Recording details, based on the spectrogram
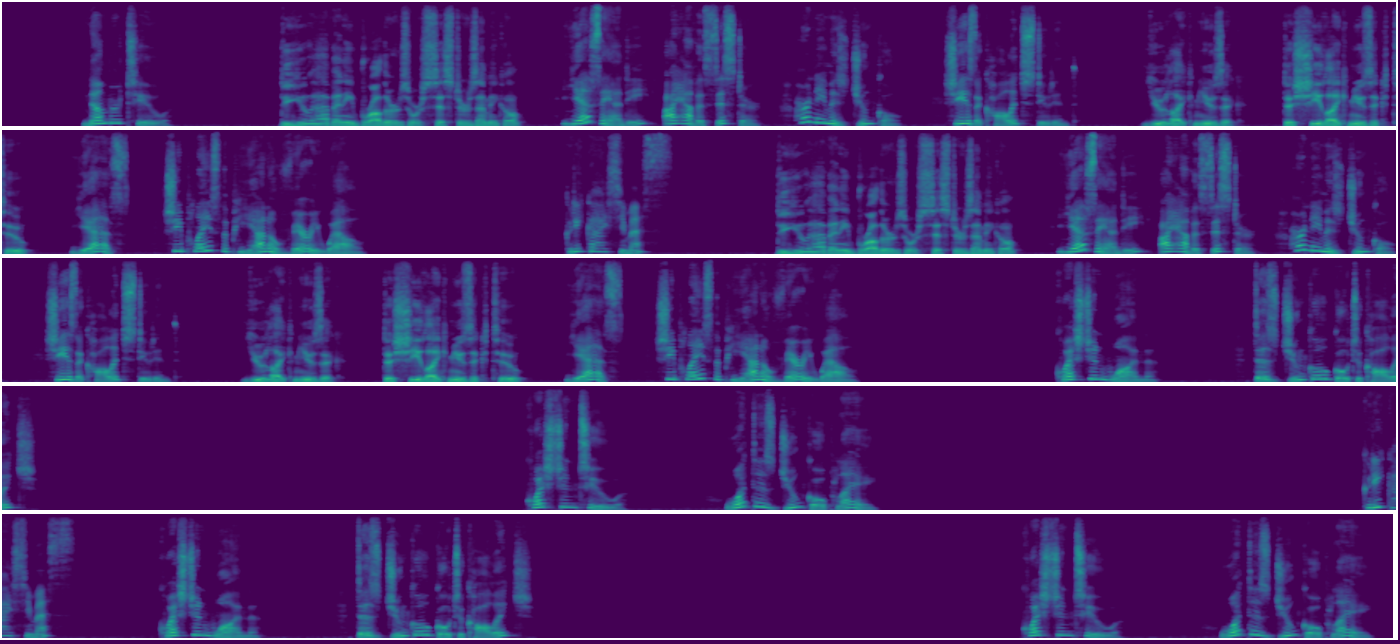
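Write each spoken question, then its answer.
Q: Does Junko go to college?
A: Yes, she does.

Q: What does Junko play?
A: She plays the piano.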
